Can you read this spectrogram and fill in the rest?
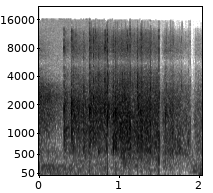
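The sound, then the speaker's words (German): A large audience at a climate conference in the United Arab Emirates applauds steadily, a dense wash of many hands clapping at once, fairly loud and sustained throughout with brief swells, and no voices are heard over it. “Nicht alle mögen klatschen.”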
